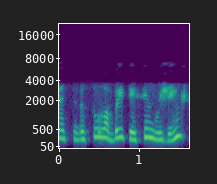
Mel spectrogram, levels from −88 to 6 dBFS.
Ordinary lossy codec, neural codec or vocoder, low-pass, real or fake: MP3, 96 kbps; none; 7.2 kHz; real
